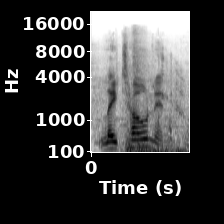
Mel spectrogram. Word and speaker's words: Lehtonen: Make some noise for Lehtonen. Oh, yeah. Not always a big hip-hop guy, JC. Hits different. Allow me to reintroduce myself. Oh, my God. New favorite. Lehtonen.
